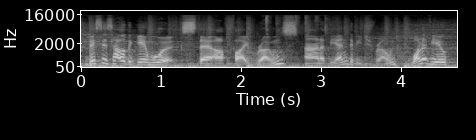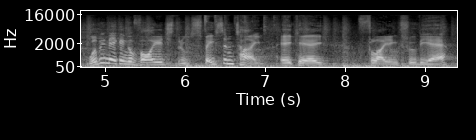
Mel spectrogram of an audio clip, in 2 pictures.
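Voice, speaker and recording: A man hosting a British TV game show, delivering scripted lines with cheeky deadpan jokes in a studio. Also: fairly high pitch, normal speed. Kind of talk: scripted playful presenting. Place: large TV studio. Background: music.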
